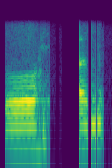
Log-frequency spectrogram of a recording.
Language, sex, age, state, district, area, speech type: Manipuri, male, 18-30, Manipur, Thoubal, rural, conversation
